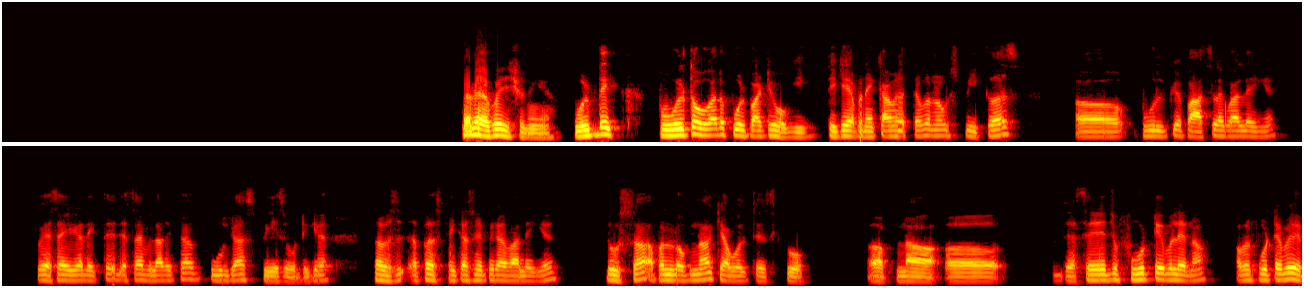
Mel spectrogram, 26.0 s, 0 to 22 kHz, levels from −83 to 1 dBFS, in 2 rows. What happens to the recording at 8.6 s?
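Lost LE Audio frames occur from 8.58 to 8.60 s: the decoder reused the previous spectrum with random signs, leaving a brief noisy smear that fits two missing 7.5 ms frames. Plainly audible breathy, grainy codec damage is also present, likely from Bluetooth LC3 compression, which zeroes much of the upper spectrum and fills it with noise.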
